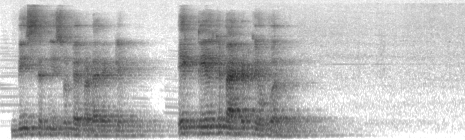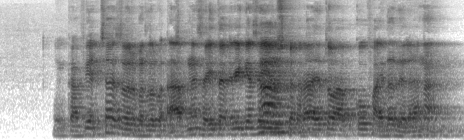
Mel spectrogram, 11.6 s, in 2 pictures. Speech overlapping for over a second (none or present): none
